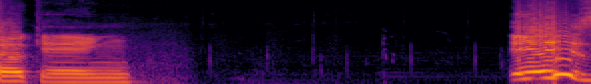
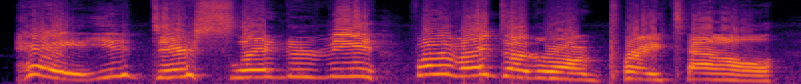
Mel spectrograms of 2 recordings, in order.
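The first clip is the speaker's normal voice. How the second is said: higher, hammed-up indignant retort; indignant character; 10 semitones higher than usual. Streamer voicing the accused character, mock indignant. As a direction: act offended, pitch it up. Character protests being blamed.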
